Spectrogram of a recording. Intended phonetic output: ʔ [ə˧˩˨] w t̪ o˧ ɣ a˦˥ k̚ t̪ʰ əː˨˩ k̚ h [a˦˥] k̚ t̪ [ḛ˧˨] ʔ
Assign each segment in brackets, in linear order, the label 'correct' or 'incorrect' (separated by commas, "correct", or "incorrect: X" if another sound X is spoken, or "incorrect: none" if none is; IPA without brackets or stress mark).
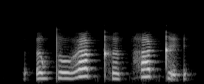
incorrect: ə˧, correct, correct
